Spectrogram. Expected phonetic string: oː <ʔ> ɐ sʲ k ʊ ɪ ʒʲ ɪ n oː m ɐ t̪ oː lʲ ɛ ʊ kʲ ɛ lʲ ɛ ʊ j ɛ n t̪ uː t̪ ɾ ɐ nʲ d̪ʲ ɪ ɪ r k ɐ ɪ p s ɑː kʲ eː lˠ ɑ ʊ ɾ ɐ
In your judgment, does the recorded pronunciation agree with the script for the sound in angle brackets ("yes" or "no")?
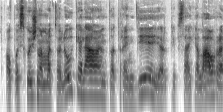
no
